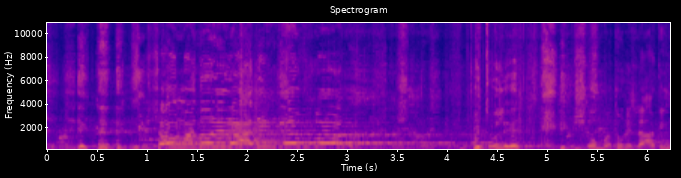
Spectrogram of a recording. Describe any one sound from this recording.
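A man sings in a loud, wailing voice.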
